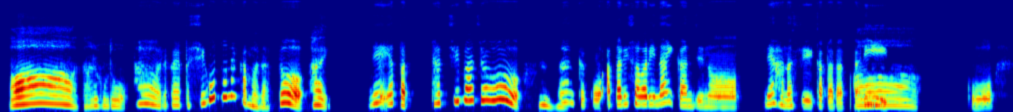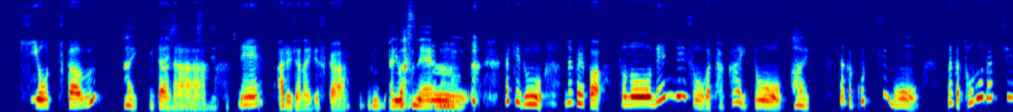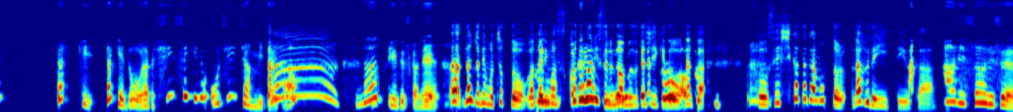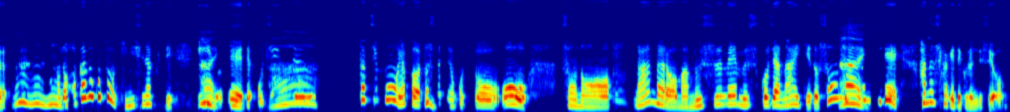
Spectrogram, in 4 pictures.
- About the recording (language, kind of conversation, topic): Japanese, podcast, 趣味を通じて仲間ができたことはありますか？
- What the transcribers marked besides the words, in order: other background noise; chuckle; chuckle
